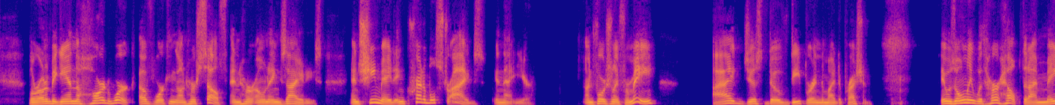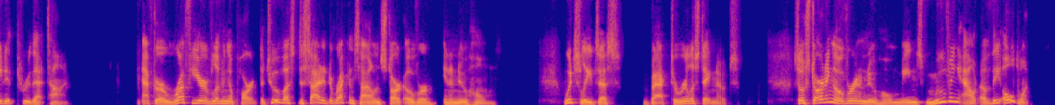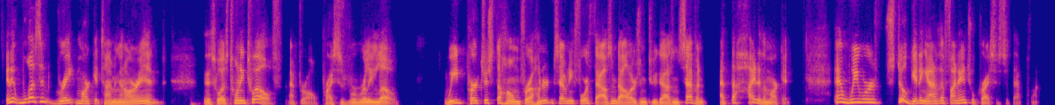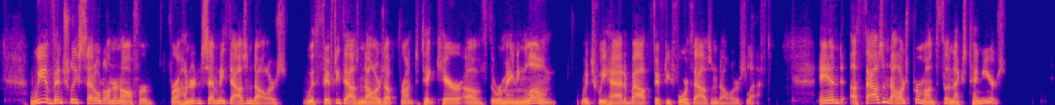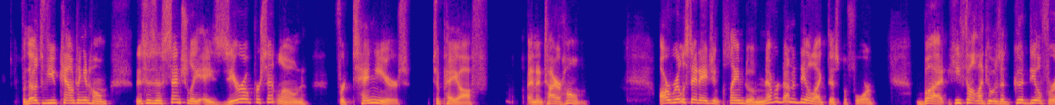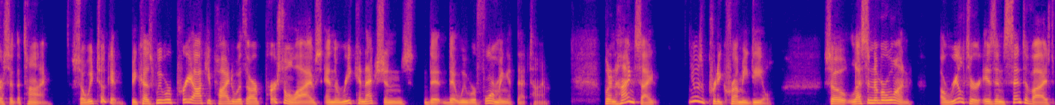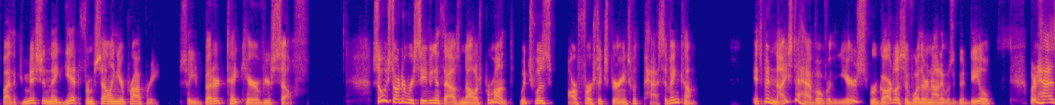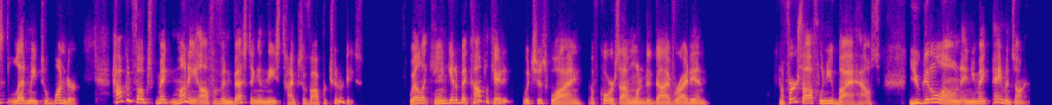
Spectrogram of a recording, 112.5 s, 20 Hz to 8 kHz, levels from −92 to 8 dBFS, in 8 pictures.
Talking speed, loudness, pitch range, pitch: 195 wpm, -19 LUFS, 125-195 Hz, 155 Hz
